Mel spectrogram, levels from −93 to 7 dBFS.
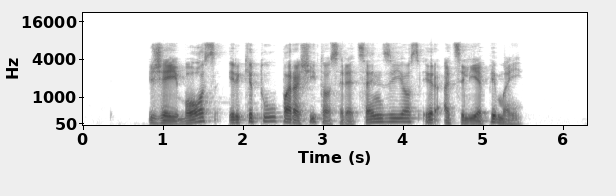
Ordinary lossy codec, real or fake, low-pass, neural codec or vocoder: AAC, 64 kbps; real; 7.2 kHz; none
